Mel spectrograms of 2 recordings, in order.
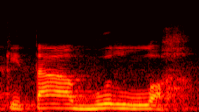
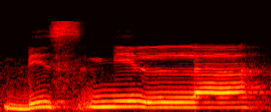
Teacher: setiap huruf yang berharakat fathah dhomah sebelum kalimat Allah itu maka ketika masuk pada kalimat Allah bunyinya tebal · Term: tafkhim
